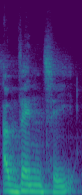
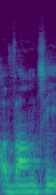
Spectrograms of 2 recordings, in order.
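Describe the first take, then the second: First: The second vowel sounds like 'eh'. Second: The second vowel sounds like 'ah'. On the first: The speaker calls it right. "it's Aventi, A V E N T I" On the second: The speaker calls it wrong. "but it's not Avanti"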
